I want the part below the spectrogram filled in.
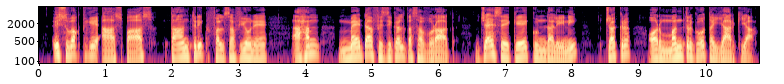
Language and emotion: Urdu, neutral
